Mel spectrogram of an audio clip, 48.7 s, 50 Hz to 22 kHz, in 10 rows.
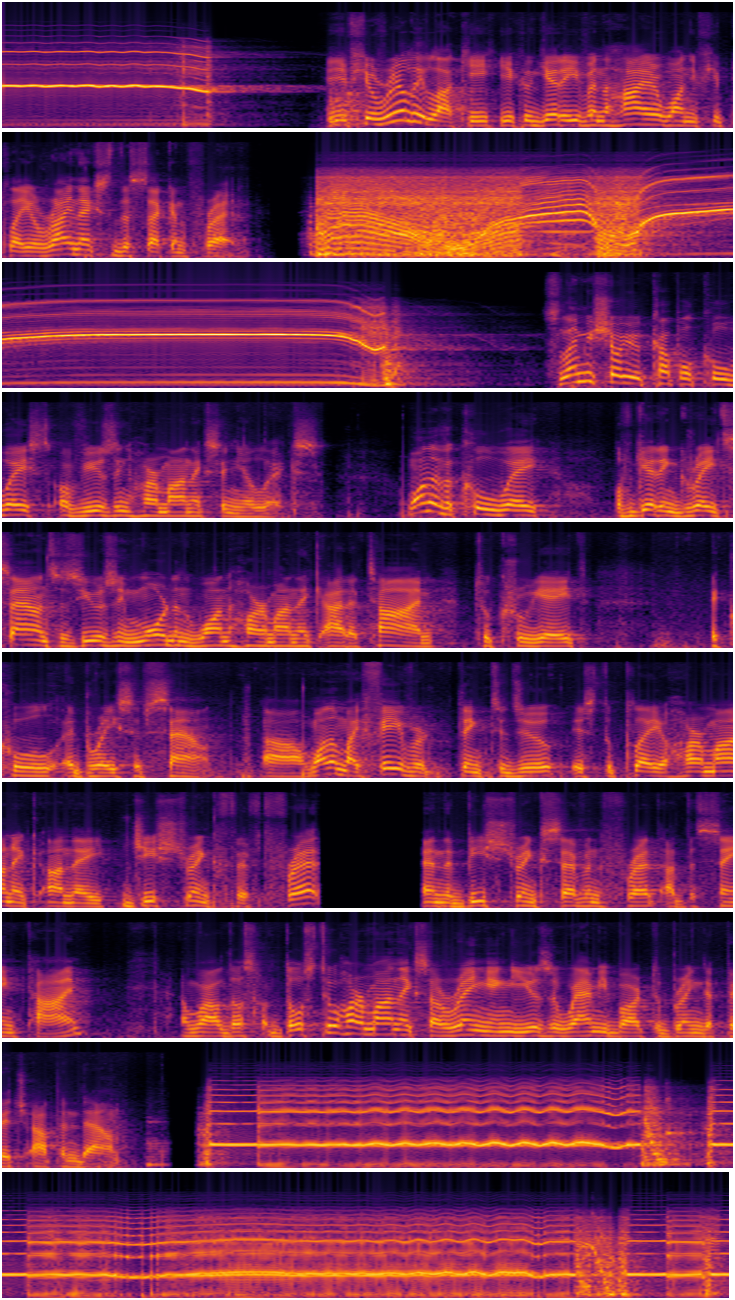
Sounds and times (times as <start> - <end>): Guitar: 0.0 - 3.1, 6.8 - 13.1, 39.8 - 48.7
Speech: 2.2 - 6.6, 13.4 - 23.4, 24.2 - 31.4, 32.0 - 39.8.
